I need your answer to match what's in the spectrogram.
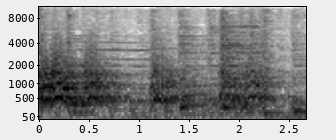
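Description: A dog barks and yips, loud, sharp bursts coming about once a second, with some higher, whiny yelps between them and no one talking.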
